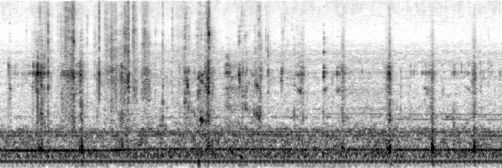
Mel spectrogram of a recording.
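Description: Close-miked chewing of raw salmon sashimi with a sheet of seaweed (nori), mouth closed: irregular small wet clicks and crackles.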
